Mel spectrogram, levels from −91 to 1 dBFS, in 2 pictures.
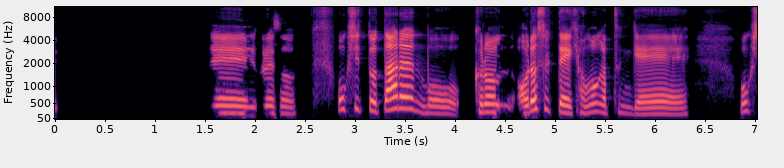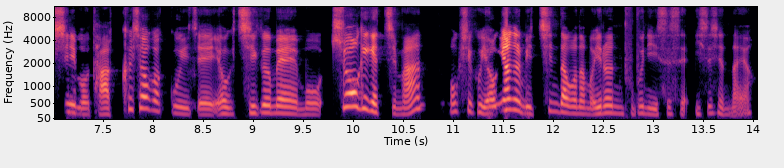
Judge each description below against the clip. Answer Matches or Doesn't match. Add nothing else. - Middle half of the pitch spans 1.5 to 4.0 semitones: Doesn't match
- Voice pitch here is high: Matches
